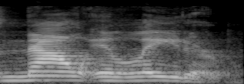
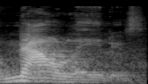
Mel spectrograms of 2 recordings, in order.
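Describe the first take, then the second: First: The middle word 'and' is clearly said. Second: The middle word 'and' is left out. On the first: The speaker calls it right. "It's now and later" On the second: The speaker calls it wrong.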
